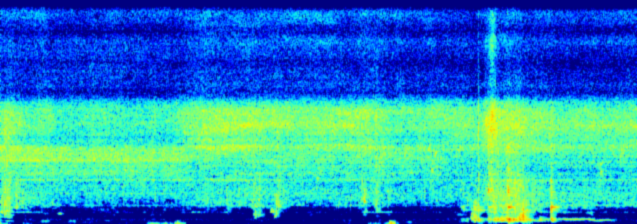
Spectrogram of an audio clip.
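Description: Browned onions sizzling and simmering in oil and water in a large aluminium pot, a steady hiss. About seven seconds in, a metal slotted ladle stirs and scrapes in the pot, ending in a sharp clink.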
